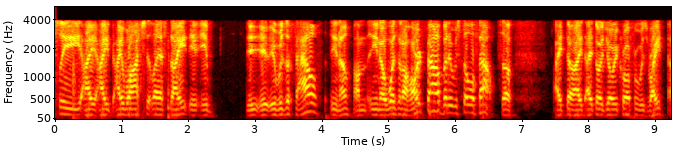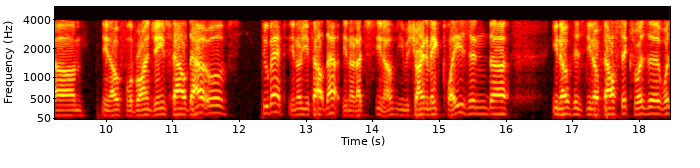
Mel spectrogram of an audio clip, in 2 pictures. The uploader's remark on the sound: take questions from listeners via the telephone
